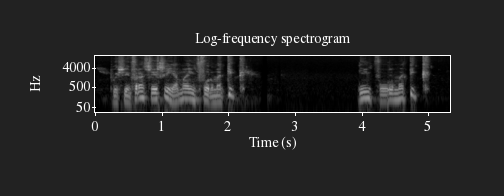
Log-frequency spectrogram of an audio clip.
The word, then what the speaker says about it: informatique: Allí, pues en francés se llama informatique. Informatique. El sufijo este ica del español en francés es ike, o como se pronuncia, ic, informatique, allá por 1952.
